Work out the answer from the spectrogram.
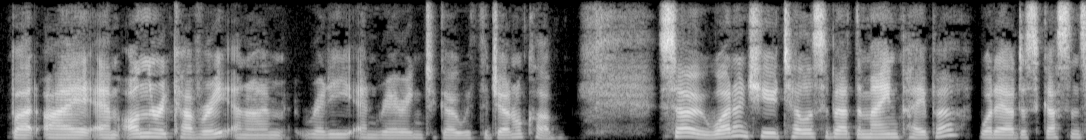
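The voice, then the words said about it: Voice sounds ill, under the weather. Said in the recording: “I've been unwell, as you can possibly detect from the podcast voice not being what I'd like”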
